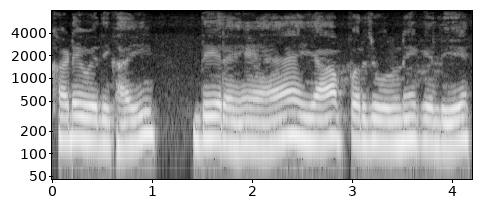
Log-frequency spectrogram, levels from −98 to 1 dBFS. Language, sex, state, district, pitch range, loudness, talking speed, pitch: Hindi, male, Haryana, Jhajjar, 135-155 Hz, -12 LUFS, 155 wpm, 145 Hz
